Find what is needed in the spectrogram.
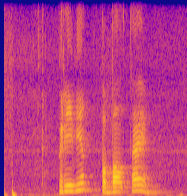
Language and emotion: Russian, positive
